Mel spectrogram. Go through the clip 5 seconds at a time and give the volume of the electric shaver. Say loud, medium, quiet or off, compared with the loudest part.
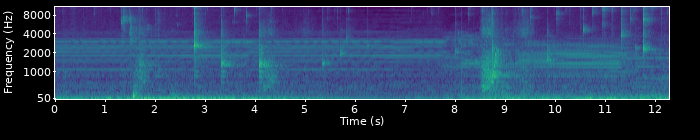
medium, loud, loud.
